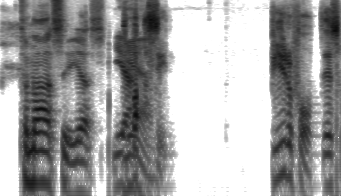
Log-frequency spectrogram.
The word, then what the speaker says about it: Tomasi: If I pronounce that right? Tomasi, yes.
